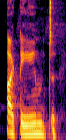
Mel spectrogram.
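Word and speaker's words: attempt: A double T ई एम अटेम और आगे पी टी तो पूरी मीनिंग अटेमप्ट। यहां पे टी हमारा दो बार है। पढ़ना है एक बार।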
